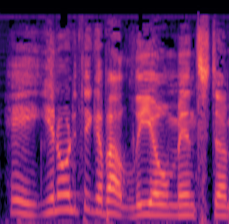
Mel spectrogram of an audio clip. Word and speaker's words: Leominster: L-E-O-M-I-N-S-T-E-R. – Oh, that's a T. Wow. Leominster. Right? I don't know. Leominster? – She's close. She's getting close. – The correct way to pronounce it is Leominster.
